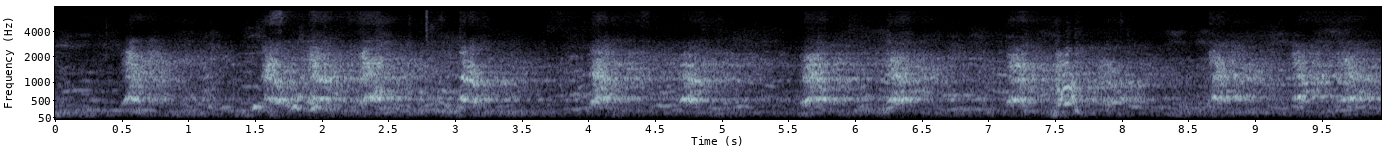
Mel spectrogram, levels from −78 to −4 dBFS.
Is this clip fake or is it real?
fake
